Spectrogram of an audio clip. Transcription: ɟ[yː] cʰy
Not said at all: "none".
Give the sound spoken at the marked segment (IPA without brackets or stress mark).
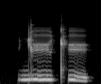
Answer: yː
